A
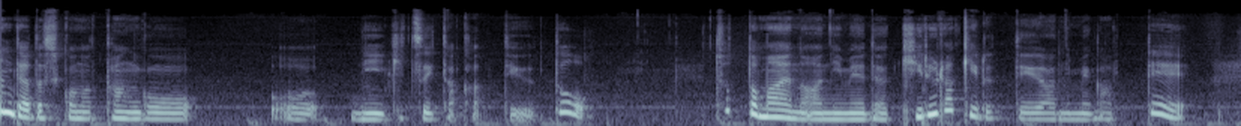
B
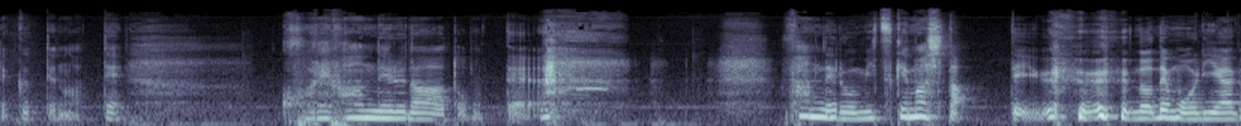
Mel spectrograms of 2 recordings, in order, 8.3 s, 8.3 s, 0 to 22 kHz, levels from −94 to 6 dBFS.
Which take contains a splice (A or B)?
A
